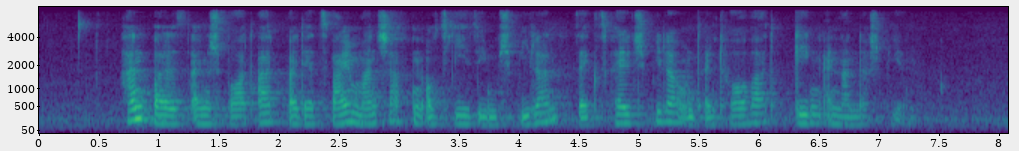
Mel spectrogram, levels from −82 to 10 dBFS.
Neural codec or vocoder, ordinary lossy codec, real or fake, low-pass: none; none; real; 7.2 kHz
